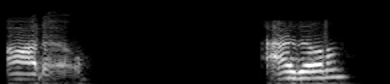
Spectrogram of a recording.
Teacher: So the T becomes a D pronunciation because it's surrounded by vowels.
